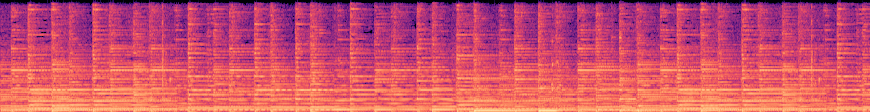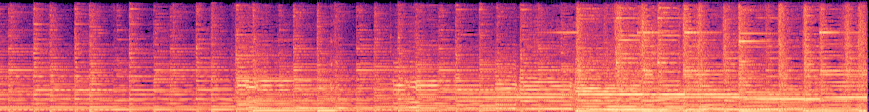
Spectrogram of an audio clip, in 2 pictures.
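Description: Background music with a strummed guitar at a steady pace, growing fuller and louder near the end.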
